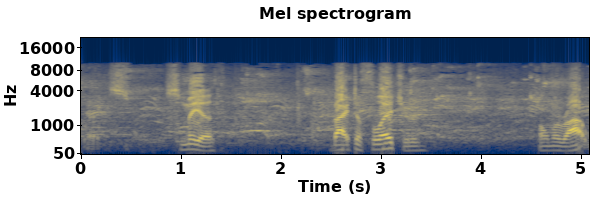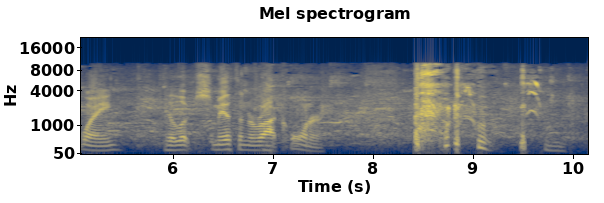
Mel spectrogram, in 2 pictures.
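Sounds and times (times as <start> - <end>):
faint noise: 0.0 - 10.1
speech: 1.0 - 1.5, 2.5 - 3.5, 4.6 - 7.6
man coughing: 8.4 - 9.9.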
